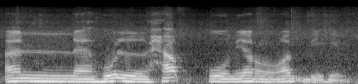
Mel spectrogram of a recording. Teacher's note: ada gunnah pada lafal nun berharokat tasydid, tahan bunyinya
